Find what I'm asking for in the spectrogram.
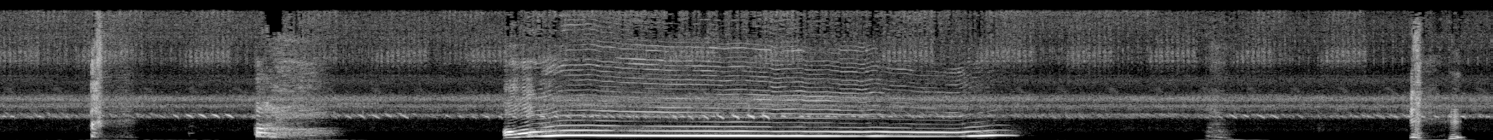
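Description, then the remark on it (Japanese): A single long, steady howl rises, holds for a couple of seconds, then drops off, a voice imitating a wolf while looking at a bright moon. Short breathy sounds come before and after, over a faint steady insect-like whine. “なあなあ、一回だけ吠えてもいいか。”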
